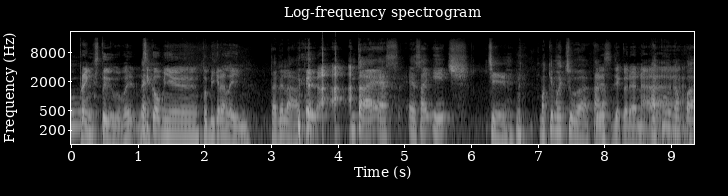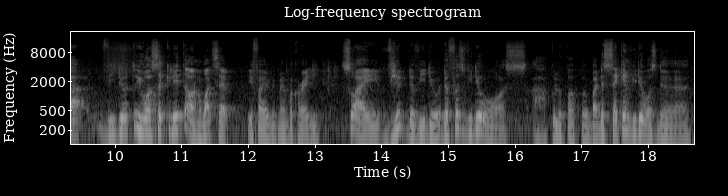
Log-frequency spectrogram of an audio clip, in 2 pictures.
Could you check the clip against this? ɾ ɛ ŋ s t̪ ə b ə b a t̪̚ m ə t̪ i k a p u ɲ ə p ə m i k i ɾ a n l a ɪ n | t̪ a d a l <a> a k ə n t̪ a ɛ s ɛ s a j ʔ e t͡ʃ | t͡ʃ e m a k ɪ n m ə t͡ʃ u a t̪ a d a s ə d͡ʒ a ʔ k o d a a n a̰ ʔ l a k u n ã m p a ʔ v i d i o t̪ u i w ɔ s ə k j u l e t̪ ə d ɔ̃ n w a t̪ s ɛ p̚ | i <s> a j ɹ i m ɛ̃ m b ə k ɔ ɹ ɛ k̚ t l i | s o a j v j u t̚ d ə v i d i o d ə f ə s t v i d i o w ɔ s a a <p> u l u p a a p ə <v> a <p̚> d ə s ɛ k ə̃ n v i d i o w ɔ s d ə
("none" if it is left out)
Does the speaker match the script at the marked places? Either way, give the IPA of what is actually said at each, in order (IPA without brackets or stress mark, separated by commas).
a, f, k, b, t̚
